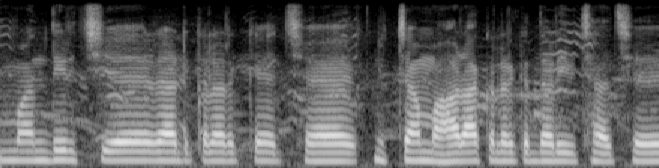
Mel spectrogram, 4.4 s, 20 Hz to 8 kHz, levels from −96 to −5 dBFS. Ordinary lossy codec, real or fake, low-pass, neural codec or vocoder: none; real; 7.2 kHz; none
